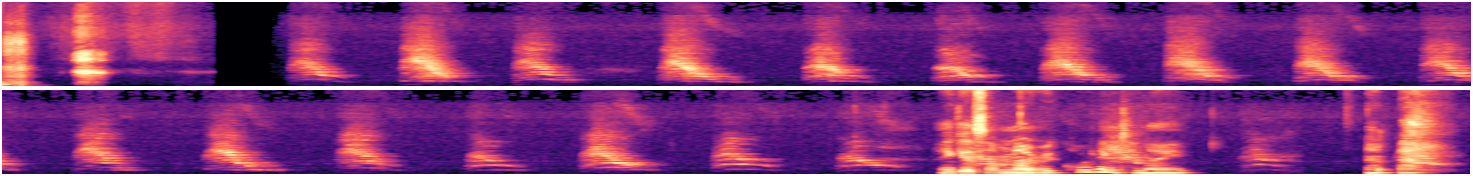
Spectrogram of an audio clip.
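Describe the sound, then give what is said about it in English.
A stray cat meows insistently on a balcony, about twenty clear, fairly loud cries in a steady, evenly spaced rhythm, before a person starts talking near the end. “The cat is like in my balcony, but it's a stray cat and I have no idea how she got there.”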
